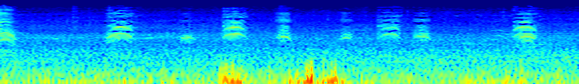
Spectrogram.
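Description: Birds squabbling: a run of about ten short, harsh calls at irregular intervals. A low rumble on the microphone comes about two and three seconds in.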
